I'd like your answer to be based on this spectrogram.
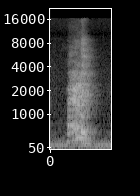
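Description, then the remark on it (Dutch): A single sharp sneeze bursts out, a quick noisy blast that fades within half a second, with only a low background hum around it and no talking. “Oh, gezondheid.”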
